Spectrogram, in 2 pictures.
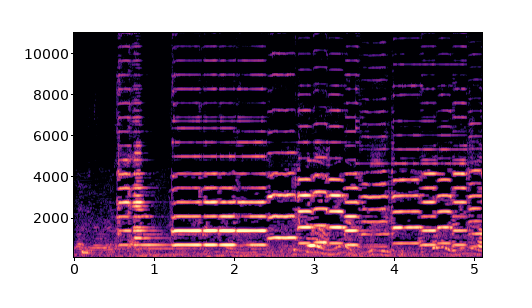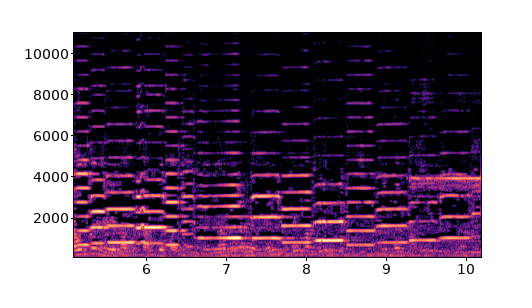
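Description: A violin playing a slow solo melody, held notes moving step by step up and down, starting about half a second in.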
